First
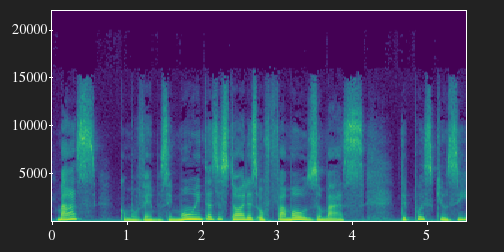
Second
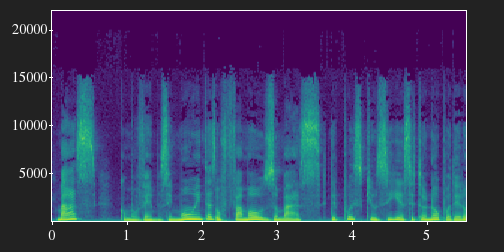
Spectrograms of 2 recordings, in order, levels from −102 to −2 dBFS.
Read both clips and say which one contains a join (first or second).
second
